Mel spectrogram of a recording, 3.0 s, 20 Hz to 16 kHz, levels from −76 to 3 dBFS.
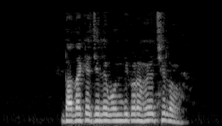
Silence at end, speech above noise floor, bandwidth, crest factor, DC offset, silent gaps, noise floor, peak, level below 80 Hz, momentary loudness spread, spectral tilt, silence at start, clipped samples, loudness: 0.5 s; 47 dB; 11.5 kHz; 18 dB; under 0.1%; none; -68 dBFS; -6 dBFS; -64 dBFS; 9 LU; -7.5 dB/octave; 0.8 s; under 0.1%; -22 LUFS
